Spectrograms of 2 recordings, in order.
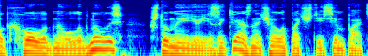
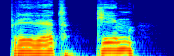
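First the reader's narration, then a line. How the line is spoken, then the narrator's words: Awkward, forced out. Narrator (Russian): Неловко выдавил помощник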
